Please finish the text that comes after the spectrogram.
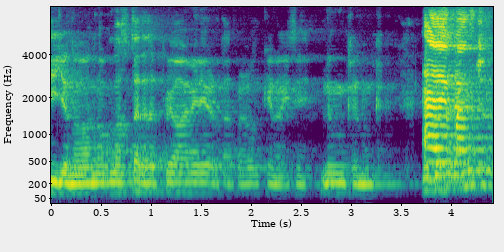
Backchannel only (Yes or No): Yes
